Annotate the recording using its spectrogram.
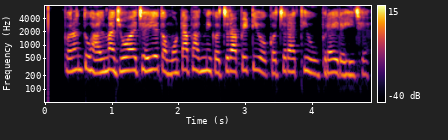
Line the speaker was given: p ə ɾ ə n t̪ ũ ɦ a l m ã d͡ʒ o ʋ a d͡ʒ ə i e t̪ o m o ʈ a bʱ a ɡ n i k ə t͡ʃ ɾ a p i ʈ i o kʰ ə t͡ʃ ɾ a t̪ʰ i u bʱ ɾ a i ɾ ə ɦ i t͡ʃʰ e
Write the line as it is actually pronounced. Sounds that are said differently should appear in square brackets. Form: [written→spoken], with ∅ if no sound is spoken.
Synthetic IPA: p ə ɾ ə n t̪ [ũ→u] ɦ a l m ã d͡ʒ o ʋ a d͡ʒ ə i e t̪ o m o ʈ a bʱ a ɡ n i k ə t͡ʃ ɾ a p [i→e] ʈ i o [kʰ→k] ə t͡ʃ ɾ a t̪ʰ i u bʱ ɾ a i ɾ ə ɦ i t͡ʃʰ e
